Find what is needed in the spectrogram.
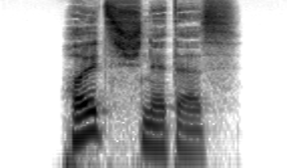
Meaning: genitive singular of Holzschnitt
- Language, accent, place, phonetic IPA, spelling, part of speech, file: German, Germany, Berlin, [ˈhɔlt͡sˌʃnɪtəs], Holzschnittes, noun, De-Holzschnittes.ogg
